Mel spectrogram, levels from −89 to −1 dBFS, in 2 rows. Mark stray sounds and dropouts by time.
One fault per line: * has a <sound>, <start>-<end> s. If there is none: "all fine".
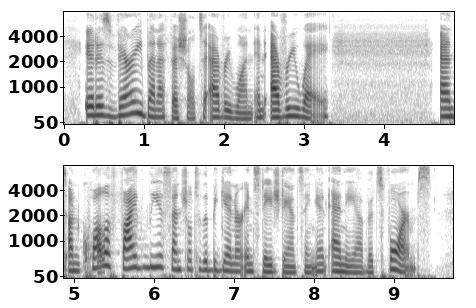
all fine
